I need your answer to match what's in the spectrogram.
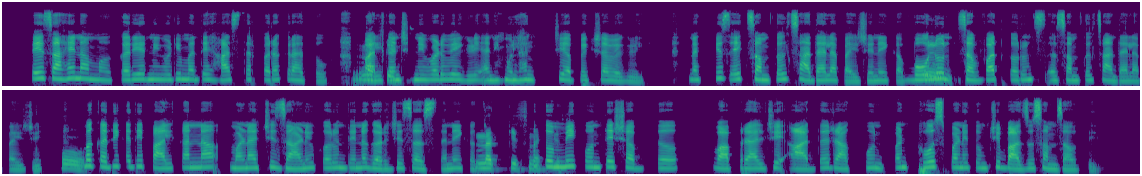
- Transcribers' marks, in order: laughing while speaking: "आणि मुलांची"
- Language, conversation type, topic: Marathi, podcast, करिअर निवडीबाबत पालकांच्या आणि मुलांच्या अपेक्षा कशा वेगळ्या असतात?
